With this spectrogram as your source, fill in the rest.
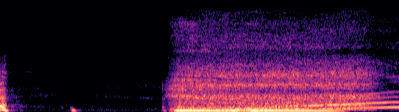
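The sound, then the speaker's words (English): A deliberate breath into the microphone comes after a couple of faint short sounds: a loud airy rush with a thin whistling tone that lasts about a second. “Okay, on that note, take a breath.”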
